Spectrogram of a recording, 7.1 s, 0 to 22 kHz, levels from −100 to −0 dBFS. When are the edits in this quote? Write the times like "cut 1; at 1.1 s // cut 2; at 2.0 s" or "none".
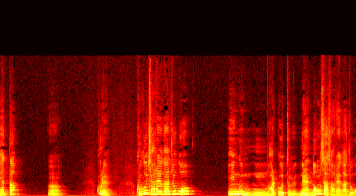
none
